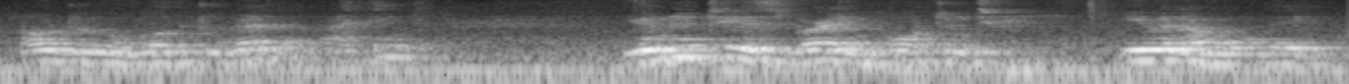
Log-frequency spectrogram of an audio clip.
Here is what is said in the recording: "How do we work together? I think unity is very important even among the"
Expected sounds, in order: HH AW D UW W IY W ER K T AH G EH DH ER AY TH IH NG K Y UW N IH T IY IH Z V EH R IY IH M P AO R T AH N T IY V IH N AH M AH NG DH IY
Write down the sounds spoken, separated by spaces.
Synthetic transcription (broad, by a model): HH AW D UW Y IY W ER K T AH G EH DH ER AY T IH NG K Y UW N IH T IY IH Z V EH R IY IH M P AO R T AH N T IY V IH N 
